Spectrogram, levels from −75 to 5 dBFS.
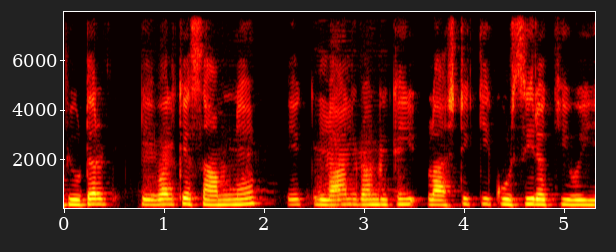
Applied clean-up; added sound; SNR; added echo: neural separator model SepFormer DNS4.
